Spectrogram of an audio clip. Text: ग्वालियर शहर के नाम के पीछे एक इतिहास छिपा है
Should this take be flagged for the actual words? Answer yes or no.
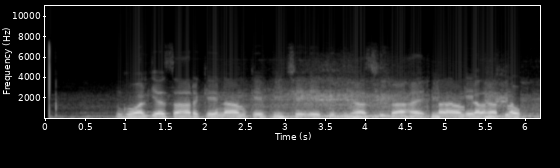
yes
